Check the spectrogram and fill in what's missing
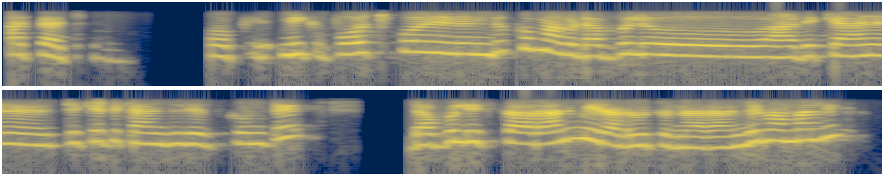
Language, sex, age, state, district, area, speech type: Telugu, female, 30-45, Telangana, Medak, rural, conversation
